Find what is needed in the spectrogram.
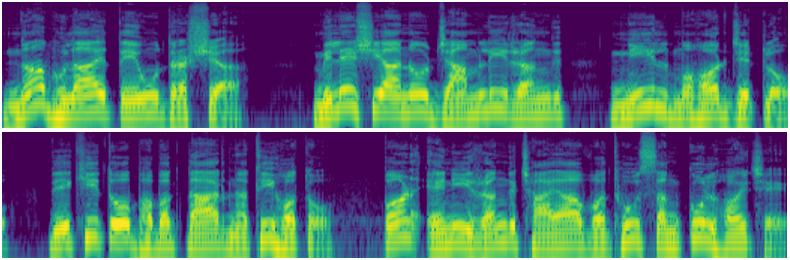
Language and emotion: Gujarati, neutral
